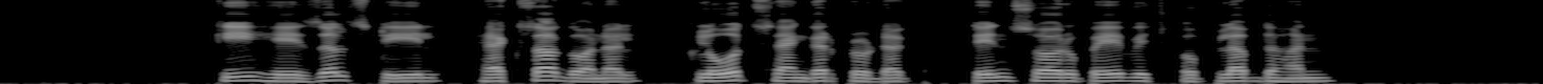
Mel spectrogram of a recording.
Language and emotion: Punjabi, neutral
